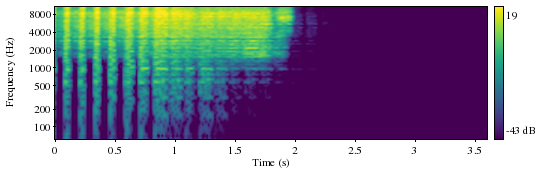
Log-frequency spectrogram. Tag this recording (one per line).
broadcasting
effect
imaging
sound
